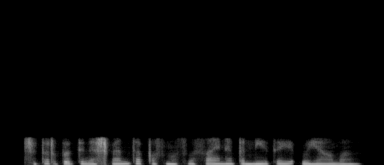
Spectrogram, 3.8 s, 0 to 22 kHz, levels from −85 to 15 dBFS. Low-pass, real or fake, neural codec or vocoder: 3.6 kHz; fake; codec, 24 kHz, 0.9 kbps, DualCodec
